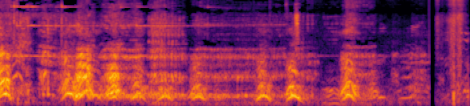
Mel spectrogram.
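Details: Afghan Kochi and Bully mix dog, a heavy-bodied red dog, giving a run of rough, arching barks and yelping calls, several in quick succession, with a man's greeting heard nearby.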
